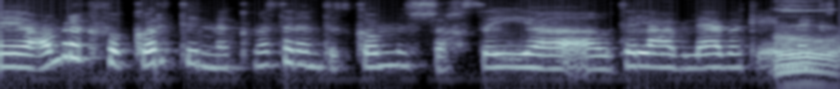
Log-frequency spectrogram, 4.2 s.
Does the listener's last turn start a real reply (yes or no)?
yes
